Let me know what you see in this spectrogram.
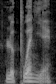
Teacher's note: this combination of ET at the end will basically open the sound, so you get poignet.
